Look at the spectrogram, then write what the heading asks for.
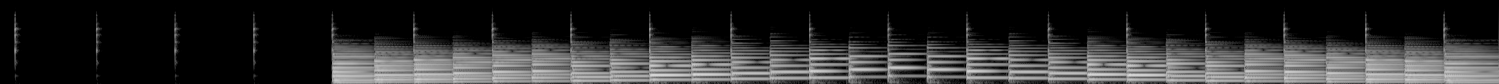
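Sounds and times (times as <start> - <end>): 
G natural minor scale played in eighth notes over two octaves: 3.3 - 14.9.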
